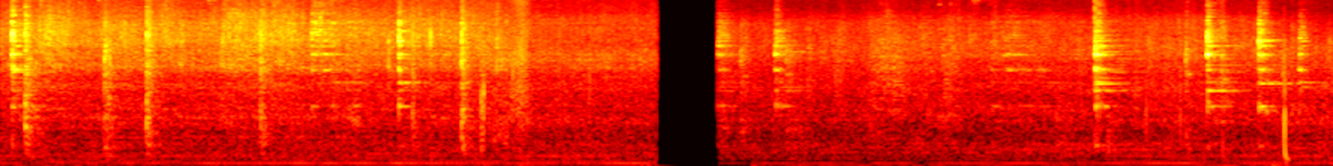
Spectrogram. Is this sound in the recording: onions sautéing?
yes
